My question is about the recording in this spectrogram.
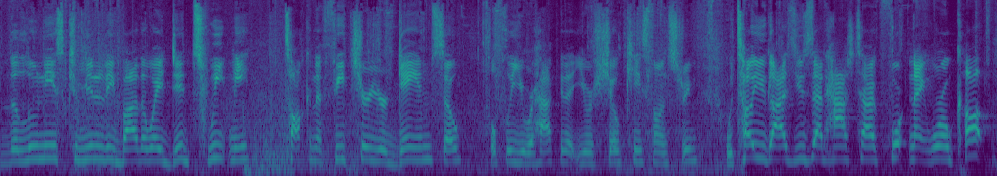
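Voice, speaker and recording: A man's voice: sits high, slight background noise. A man giving laid-back, chatty color commentary on a live esports match. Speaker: esports caster.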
